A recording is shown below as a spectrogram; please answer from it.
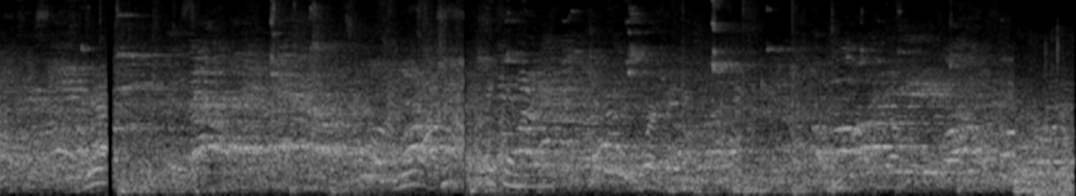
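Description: Basketball game in a gymnasium: a ball dribbled on the hardwood court amid players' and spectators' indistinct shouts and chatter, echoing in the hall. The sound cuts out for an instant about a second in.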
